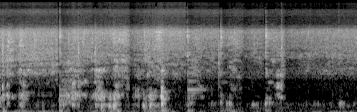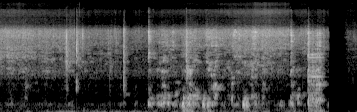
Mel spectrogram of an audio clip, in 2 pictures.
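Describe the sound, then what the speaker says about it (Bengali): Onions fry in oil with whole garam masala, a loud constant sizzle under repeated stirring and scraping in the pan, with a sharp clatter just before it cuts off. "দেখুন বন্ধুরা পেঁয়াজটা ভাজা হয়ে যাচ্ছে।"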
